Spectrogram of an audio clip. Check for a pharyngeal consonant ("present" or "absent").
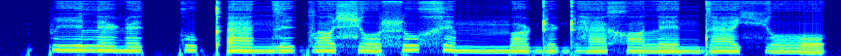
absent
